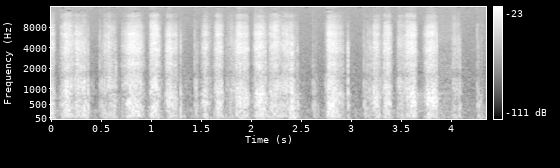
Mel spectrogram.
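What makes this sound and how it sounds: A ballpoint pen tip scratches across a lined paper notebook page, a solid flat sheet, while handwriting, making a quiet run of short, bright, dry scratchy strokes. Partway through, the pen briefly lifts and there is a short pause before the strokes resume on the same page.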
